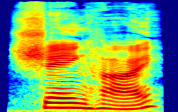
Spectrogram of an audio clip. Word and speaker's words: Shanghai: Then we have the city Shanghai. So make sure you are saying shang shang shang. So again shanghai shanghai.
